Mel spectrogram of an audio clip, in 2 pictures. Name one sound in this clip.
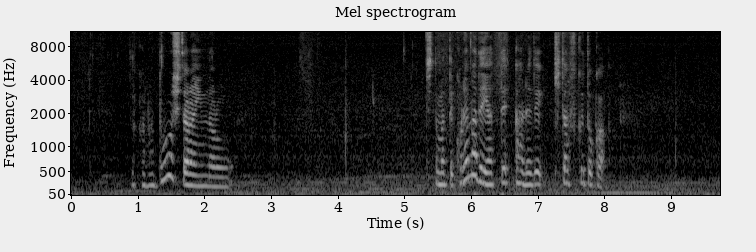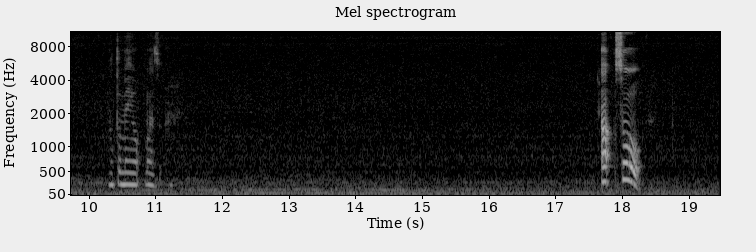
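A young woman speaks softly in short bursts, close by.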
